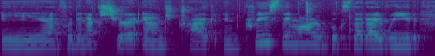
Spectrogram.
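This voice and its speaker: This woman has a non-native accent and a fairly high pitch. She speaks at a moderate pace with ordinary pitch variation. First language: not English. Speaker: book vlogger. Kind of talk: casual monologue video.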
